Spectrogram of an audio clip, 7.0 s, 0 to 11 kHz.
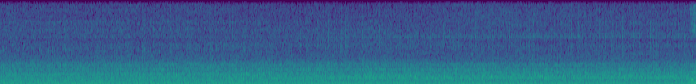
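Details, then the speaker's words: Elmo ST 1200 HD Super 8 projector after shutter wheel belt repair, back cover off: steady mechanical whirr with even low hum and fine clatter; running normally. "can see it's working once we put the back on it won't be as noisy you won't be hearing all this noise"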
